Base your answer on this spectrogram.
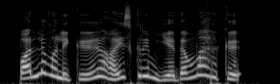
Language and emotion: Tamil, happy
